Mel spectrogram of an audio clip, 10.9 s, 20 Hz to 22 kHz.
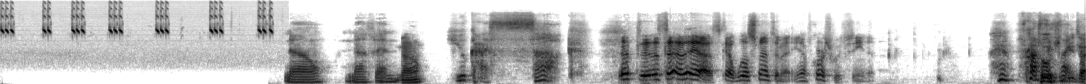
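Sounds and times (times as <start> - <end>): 
crickets chirping sound effect: 0.0 - 2.8
speech: 2.8 - 8.8, 9.9 - 10.8.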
